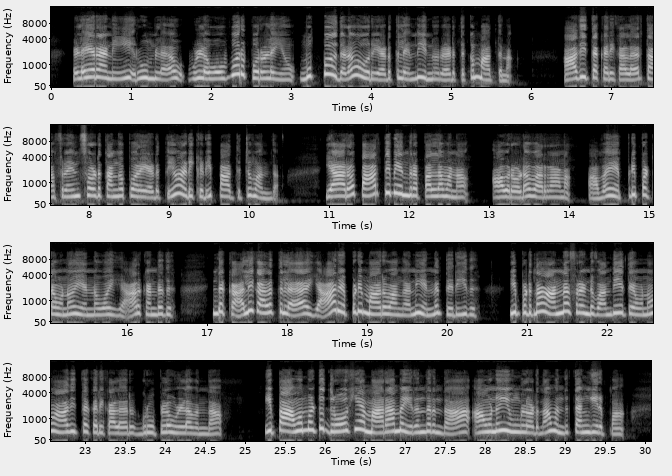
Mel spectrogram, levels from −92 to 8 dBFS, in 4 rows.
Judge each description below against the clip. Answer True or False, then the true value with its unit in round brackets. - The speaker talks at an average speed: True (120 wpm)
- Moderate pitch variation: True (4.0 semitones)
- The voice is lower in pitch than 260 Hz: False (310 Hz)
